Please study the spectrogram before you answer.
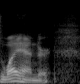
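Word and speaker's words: Zweihänder: I do think it's funny how English people always pronounce it as a Zweihander. I did it as well just now because I'm used to it, but it's like, it's a German word. It's zwei. It's with a Z, with a TS, I guess.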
